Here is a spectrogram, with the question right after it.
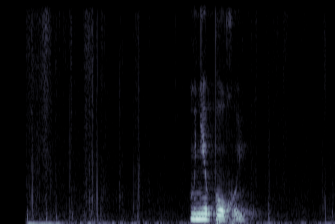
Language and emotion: Russian, neutral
